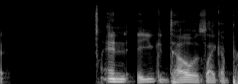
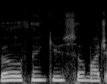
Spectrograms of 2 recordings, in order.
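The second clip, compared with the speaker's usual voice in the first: put-on higher, thankful old man's voice; grateful old man; 9 semitones higher than usual. Old man thanking his defender, higher grateful voice. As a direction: lift it up high in frail gratitude. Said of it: "he's like".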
